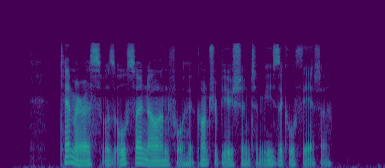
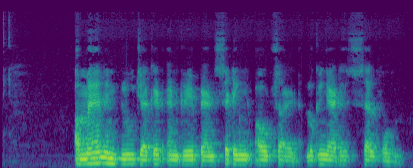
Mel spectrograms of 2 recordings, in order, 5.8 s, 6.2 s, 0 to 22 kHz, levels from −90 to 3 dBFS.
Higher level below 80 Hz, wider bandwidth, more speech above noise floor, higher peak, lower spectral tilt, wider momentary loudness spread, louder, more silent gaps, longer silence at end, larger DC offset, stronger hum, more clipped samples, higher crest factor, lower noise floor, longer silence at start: second, -62 dBFS vs -56 dBFS; second, 7.6 kHz vs 10.5 kHz; second, 39 dB vs 48 dB; second, -22 dBFS vs -2 dBFS; second, -4 dB/octave vs -7.5 dB/octave; about the same, 11 LU vs 11 LU; second, -43 LUFS vs -18 LUFS; neither; first, 0.8 s vs 0.2 s; neither; neither; neither; first, 22 dB vs 16 dB; first, -81 dBFS vs -65 dBFS; second, 0.9 s vs 1.1 s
